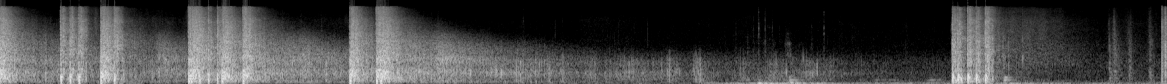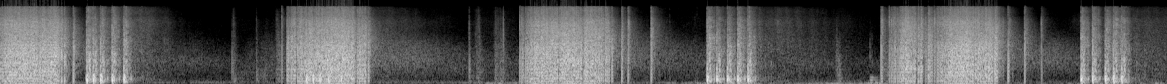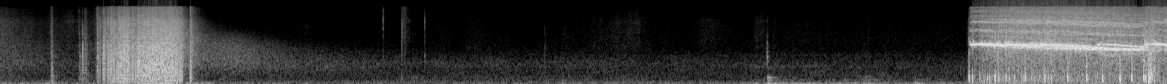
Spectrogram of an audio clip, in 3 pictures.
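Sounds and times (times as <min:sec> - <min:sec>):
fireworks crackling bangs: 0:00.0 - 0:26.3, 0:33.0 - 0:35.0.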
